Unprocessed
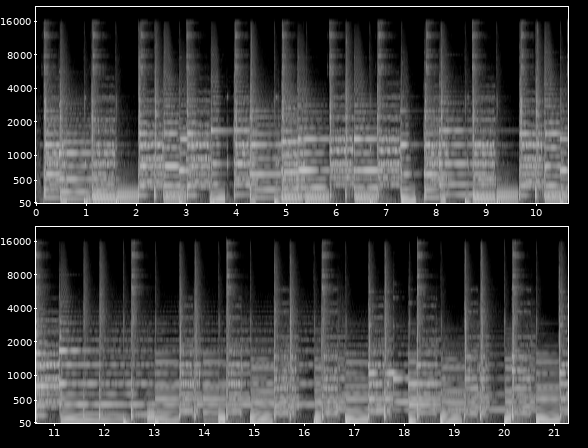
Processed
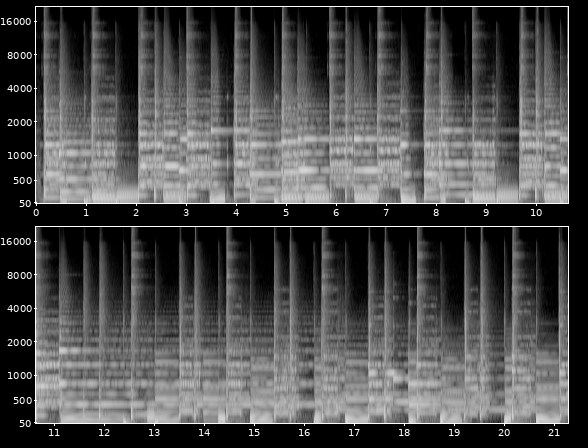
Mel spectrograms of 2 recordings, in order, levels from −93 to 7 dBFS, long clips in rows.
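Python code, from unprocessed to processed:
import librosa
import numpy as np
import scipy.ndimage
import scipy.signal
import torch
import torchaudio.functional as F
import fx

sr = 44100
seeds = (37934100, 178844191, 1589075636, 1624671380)

y = fx.tracing_dist(x, sr, depth_ms=0.054)
y = fx.peak_eq(y, sr, hz=fx.line((8.31, 8600.0), (9.11, 2800.0)), db=-11.5, octaves=2.2, at=(8.31, 9.11), fade=0.02)
y = fx.highpass(y, sr, hz=210.0, slope=12, at=(19.34, 19.94))
y = F.gain(torch.from_numpy(y), 9.0).numpy()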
